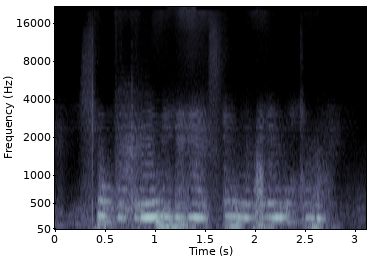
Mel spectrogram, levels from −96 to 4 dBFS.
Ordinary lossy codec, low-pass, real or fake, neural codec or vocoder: none; none; fake; codec, 44.1 kHz, 0.9 kbps, DAC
